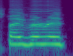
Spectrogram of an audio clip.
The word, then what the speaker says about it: favorite: This only has 2 syllables. Favorite. Favorite. We don't have to pronounce the O.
